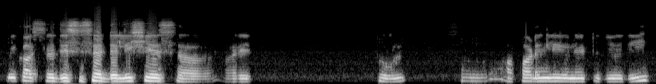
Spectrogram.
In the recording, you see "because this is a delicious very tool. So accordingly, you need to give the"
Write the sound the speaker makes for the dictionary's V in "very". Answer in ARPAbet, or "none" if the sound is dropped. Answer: V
